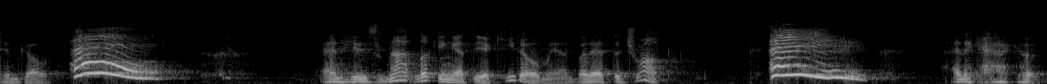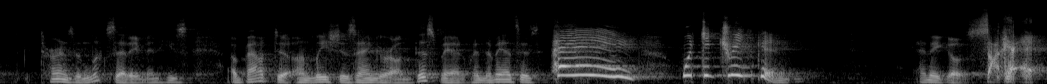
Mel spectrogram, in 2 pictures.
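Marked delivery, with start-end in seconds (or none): 0.7-1.6 high, loud "hey" from behind; long high-pitched shout to get someone's attention; calling out. Acted. Man calls out to drunk. 7.7-8.7 high, loud drawn-out holler; very high-pitched call. Acted. Man calls out to drunk. 16.0-18.4 put-on high, loud old man's holler; loud friendly shout in a high voice; calling out. Old man calls to drunk. 20.2-20.8 put-on loud, rough drunken bark; harsh one-word drunken shout; belligerent drunk.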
